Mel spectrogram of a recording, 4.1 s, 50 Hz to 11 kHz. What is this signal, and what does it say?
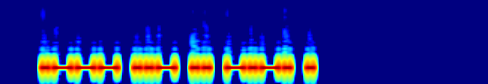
Morse code, heard as a keyed tone, about 25 wpm, 690 Hz. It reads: JUICE
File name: practice / 25wpm / Easy Words with Hints - 25wpm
